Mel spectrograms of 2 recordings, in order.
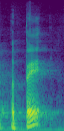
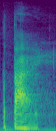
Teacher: Di mana silabel tersebut diisi oleh onset te dan juga vokal e, te, ya. Kemudian vokal atau monoftong e di situ didiftongisasi menjadi diftong ai, ya, sehingga pete menjadi petai.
